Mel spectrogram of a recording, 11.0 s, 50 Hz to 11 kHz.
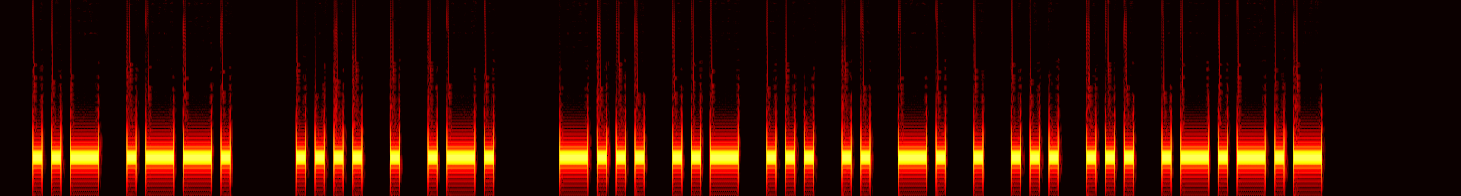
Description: Morse code, heard as a keyed tone, about 17 wpm, 700 Hz. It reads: UP HER BUSINESS.
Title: Sentences from Top 1000 Words - Review Part 1 - 17wpm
